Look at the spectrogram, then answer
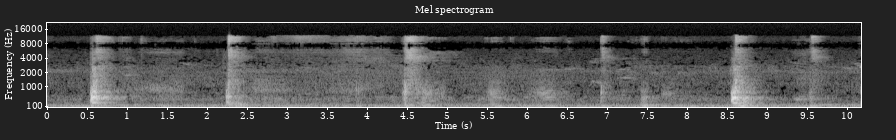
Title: Pug Puppy Hiccups while sleeping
